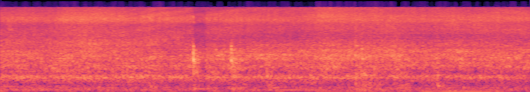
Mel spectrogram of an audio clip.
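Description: Grated tomato frying in a pan over lowered gas heat, a steady broad sizzle holding evenly throughout, with a couple of faint utensil clicks partway through and no talk.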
